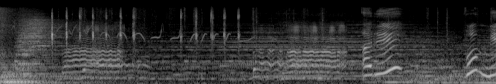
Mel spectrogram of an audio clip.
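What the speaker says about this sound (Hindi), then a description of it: "अरे, वो मेरी भेड़ें हैं।" Sheep in a Little Krishna cartoon bleat in short, wavering calls scattered across the scene, mixed with music and cartoon effects and a faint insect-like buzz.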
